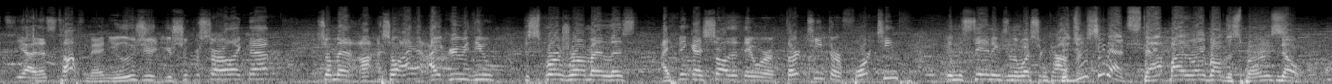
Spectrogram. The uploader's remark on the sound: LIVE AT LORD HOBO BREWING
